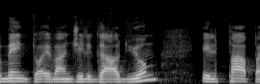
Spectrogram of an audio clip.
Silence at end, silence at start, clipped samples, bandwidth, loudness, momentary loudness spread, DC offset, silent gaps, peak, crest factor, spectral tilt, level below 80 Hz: 0 s; 0 s; under 0.1%; 10 kHz; -21 LUFS; 5 LU; under 0.1%; none; -6 dBFS; 16 dB; -7 dB/octave; -62 dBFS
